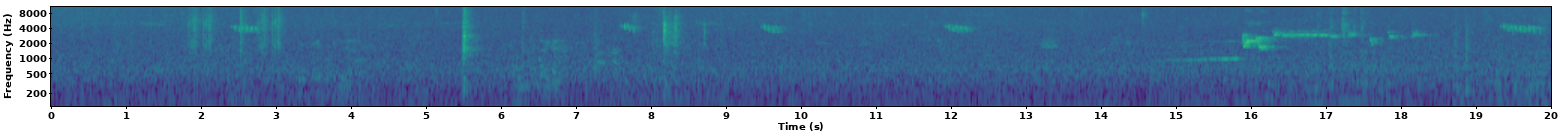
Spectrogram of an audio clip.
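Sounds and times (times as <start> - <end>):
steady background hiss: 0.0 - 20.0
small bird chirping: 1.8 - 3.0, 15.1 - 18.4, 19.3 - 20.0
bird call of several notes: 14.7 - 18.4.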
